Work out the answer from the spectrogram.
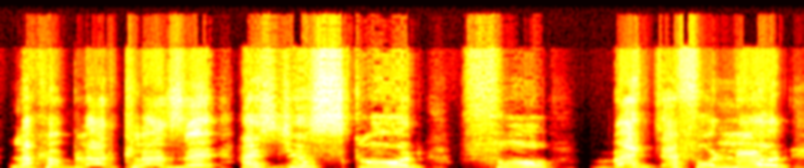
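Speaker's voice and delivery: high, laughing, shouty repeats; laughing disbelief. Real, not acted. Fan reacting to a shock equaliser, laughing in disbelief.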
